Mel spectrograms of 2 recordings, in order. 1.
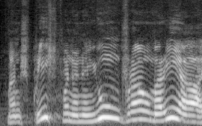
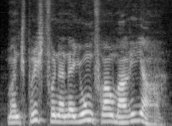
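Er wird mit nasaler Stimme gesprochen. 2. Er wird mit normaler, nicht nasaler Stimme gesprochen.

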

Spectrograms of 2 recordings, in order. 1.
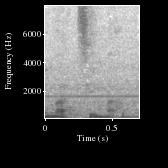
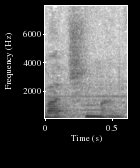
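Die mittlere Silbe wird mit 'tsi' gesprochen. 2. Die mittlere Silbe wird mit 'chi' gesprochen. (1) "nicht der Matsima" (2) "das Zi wird manchmal auch als Chi ausgesprochen"

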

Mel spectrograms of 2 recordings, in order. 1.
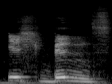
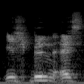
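Zamir, bin üzerinde s sesine iner. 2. Zamir ayrı, tam bir hecedir. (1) "ich bin's diyorsunuz" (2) "ich bin es değil"

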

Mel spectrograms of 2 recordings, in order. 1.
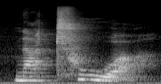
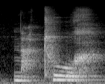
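Das R am Ende ist ein Vokal wie A. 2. Das R am Ende ist ein klarer Konsonant. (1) "am Ende des Wortes sprichst du immer ein A aus" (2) "und nicht Natur"

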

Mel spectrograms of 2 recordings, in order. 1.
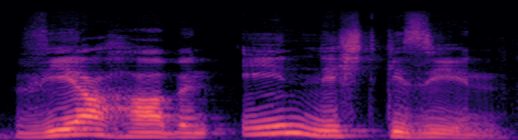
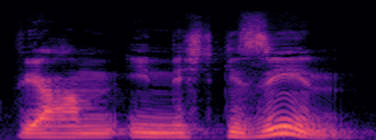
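تُنطق كل مقطع بوضوح وبشكل كامل. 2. تُحذف مقاطع وتتداخل الكلمات ببعضها. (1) "نطق واضح وسهل" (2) "لكن غالبا هذه الجملة تنطق"

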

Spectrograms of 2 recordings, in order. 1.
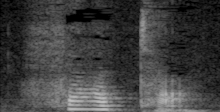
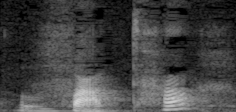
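A palavra começa com o som de F surdo. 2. A palavra começa com o som de V sonoro. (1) "você fala fata" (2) "Você não fala vata"

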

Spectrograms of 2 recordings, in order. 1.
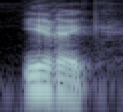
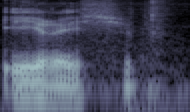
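Der Name endet mit einem harten k-Laut. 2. Der Name endet mit einem weichen ch-Laut. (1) "spricht man es vermutlich Erik aus" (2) "Nicht Erich"

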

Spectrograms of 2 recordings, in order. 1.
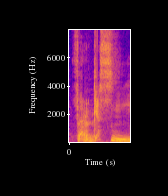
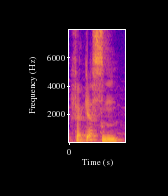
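O r do prefixo soa como consoante. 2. O r do prefixo soa como a vogal a. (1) "e não vergessen" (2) "ou vergessen"

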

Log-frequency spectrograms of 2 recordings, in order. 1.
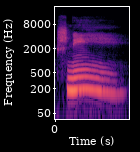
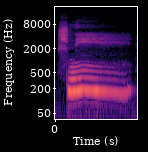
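Голосний — це один довгий рівний звук. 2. Голосний — це один довгий рівний звук.

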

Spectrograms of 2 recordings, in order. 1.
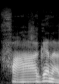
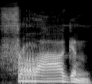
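r ശബ്ദം വിട്ടുകളയുന്നു. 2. r ശബ്ദം ശക്തമായി പറയുന്നു. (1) "ഫാഗൻ അല്ല" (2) "ശക്തമായിട്ട് പ്രൊണൗൺസ് ചെയ്യുന്നു"

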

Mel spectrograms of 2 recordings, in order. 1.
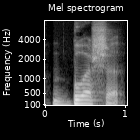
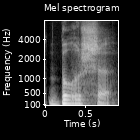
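Das r wird als Vokal ausgesprochen. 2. Das r wird als Konsonant ausgesprochen. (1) "Da ist nirgendwo ein R" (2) "Niemand sagt im Standard"

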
